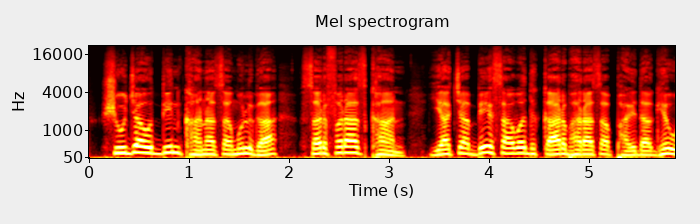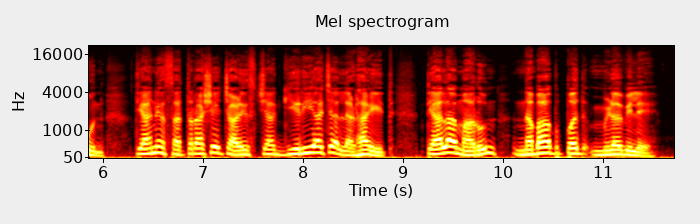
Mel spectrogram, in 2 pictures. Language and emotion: Marathi, neutral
